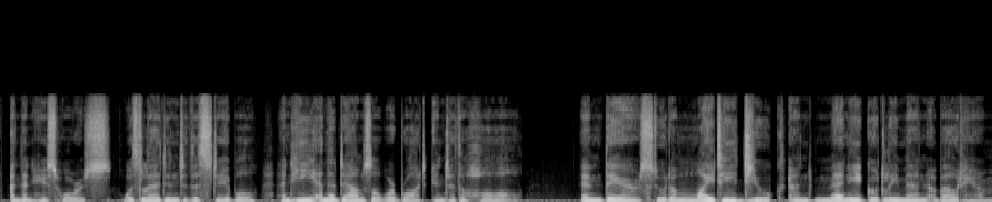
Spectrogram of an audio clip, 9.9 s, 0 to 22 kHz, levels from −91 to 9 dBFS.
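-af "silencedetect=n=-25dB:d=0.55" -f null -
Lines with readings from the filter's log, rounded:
silence_start: 5.07
silence_end: 5.81 | silence_duration: 0.74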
